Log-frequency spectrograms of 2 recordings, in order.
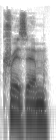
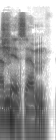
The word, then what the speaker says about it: chrism: This is actually pronounced Chrism, not Chisholm.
